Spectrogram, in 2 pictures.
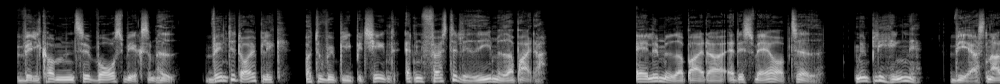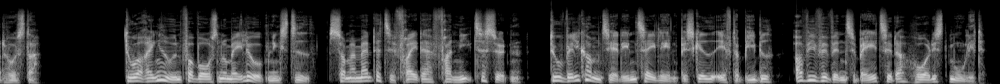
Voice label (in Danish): Mand uformel; danske professionelle indtalinger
